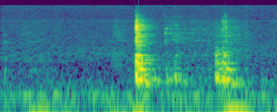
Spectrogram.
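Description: Two light clicks, about two-thirds of a second apart, from a metal honing guide and chisel being handled on a wooden jig and bench, over a faint low hum.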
